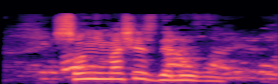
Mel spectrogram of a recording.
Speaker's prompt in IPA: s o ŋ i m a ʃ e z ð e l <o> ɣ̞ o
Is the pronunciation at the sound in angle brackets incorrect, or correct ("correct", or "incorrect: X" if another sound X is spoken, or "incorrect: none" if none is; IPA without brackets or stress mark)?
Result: incorrect: u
